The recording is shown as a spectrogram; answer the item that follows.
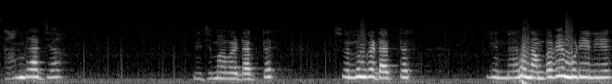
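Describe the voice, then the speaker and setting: A gentle young woman coaxes and soothes in a very high, bright voice. The sound is dull and muffled, like an old 1950s film soundtrack. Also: fairly even intonation, measured pace. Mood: soothing. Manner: soothing, coaxing. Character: gentle young woman comforting a grieving man. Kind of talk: 1950s film melodrama acting.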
